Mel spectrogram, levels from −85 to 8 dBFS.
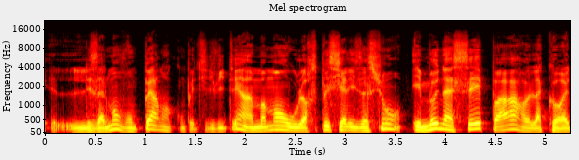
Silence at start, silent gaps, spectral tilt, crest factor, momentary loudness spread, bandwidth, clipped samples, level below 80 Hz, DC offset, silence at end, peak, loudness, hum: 0.05 s; none; -6 dB/octave; 14 dB; 7 LU; 13.5 kHz; under 0.1%; -54 dBFS; under 0.1%; 0 s; -2 dBFS; -16 LUFS; none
